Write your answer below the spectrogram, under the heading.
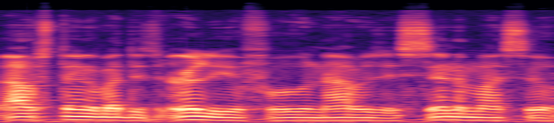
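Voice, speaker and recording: A man with a very deep, low pitch speaks fairly quickly with fairly even intonation. Audible room echo surrounds his voice. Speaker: streamer. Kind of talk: casual chat. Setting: live stream. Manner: soft-spoken.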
